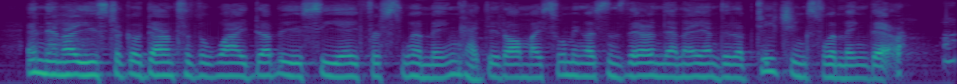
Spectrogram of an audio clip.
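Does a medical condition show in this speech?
No.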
